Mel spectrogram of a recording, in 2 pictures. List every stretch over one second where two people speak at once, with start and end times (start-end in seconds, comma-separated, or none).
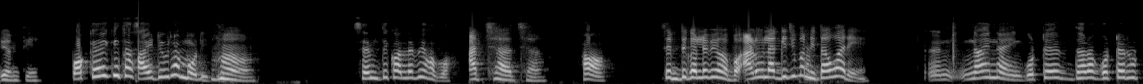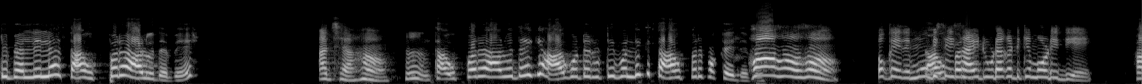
none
